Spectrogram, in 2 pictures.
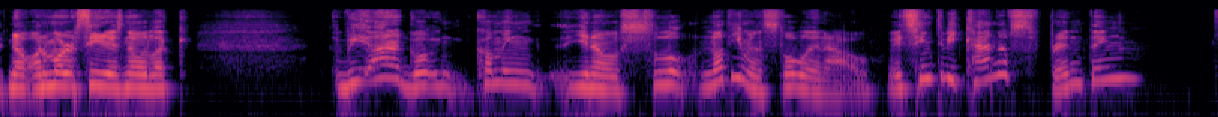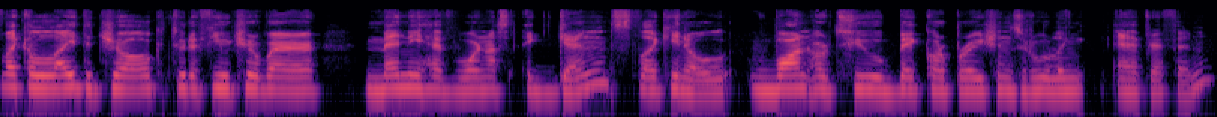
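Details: Adult male speaker; normal voice.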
